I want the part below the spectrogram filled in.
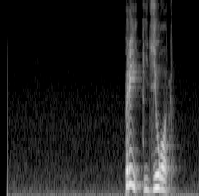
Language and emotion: Russian, angry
